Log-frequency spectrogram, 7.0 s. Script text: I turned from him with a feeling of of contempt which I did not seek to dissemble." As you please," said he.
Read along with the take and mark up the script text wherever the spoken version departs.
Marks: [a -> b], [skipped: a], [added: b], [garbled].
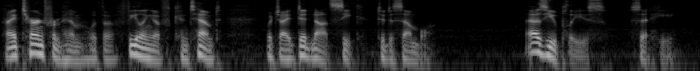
I turned from him with a feeling of [skipped: of] contempt which I did not seek to dissemble." As you please," said he.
